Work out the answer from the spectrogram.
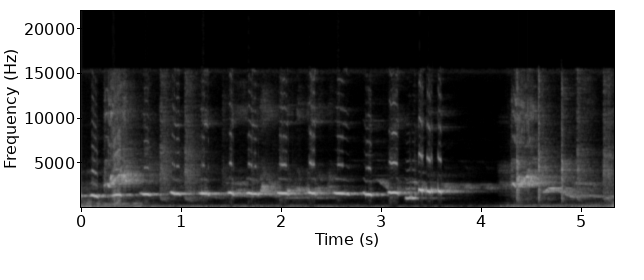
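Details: Lure song of a white-rumped shama for getting other shamas to sing: a steady run of quick, level whistled notes, ending in a rising whistle and a harsh burst.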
